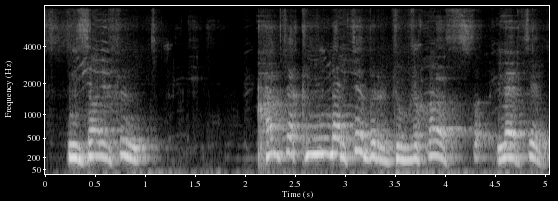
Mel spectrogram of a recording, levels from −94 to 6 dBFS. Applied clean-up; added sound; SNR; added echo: neural separator model SepFormer DNS4.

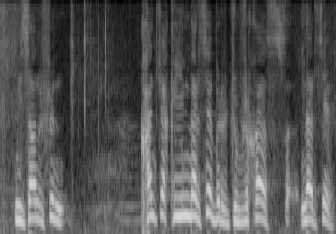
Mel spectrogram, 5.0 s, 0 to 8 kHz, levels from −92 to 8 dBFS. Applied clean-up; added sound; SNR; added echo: none; none; none; none.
